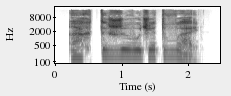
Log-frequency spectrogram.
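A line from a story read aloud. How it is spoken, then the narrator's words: Hateful, through teeth. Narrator (Russian): с ненавистью процедила помятая всполох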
